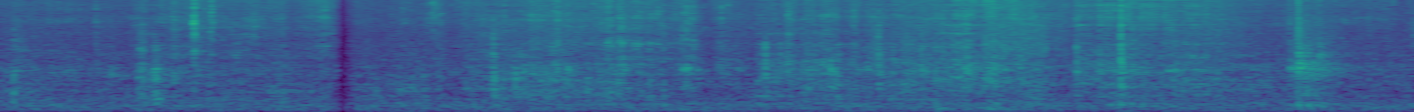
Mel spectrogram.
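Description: A cat's paws pattering and scuffing on a hardwood floor, with a few light taps and scrapes as it bats at a cardboard tube.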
